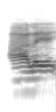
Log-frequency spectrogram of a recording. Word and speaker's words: alaya: They call it alaya vijnana. Alaya is house, or storage. ALAYA, long A, pronounced longer R, LAYA, alaya.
